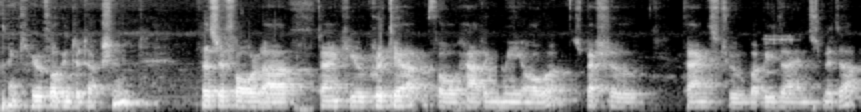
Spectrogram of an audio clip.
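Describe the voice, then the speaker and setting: A man's fairly low, monotone, flat voice with a Keralan accent at a fairly slow pace, with audible room echo and light background noise. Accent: Indian English (Malayali). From Kerala, India. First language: Malayalam. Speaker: poet. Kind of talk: poetry reading. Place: home room. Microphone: webcam.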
